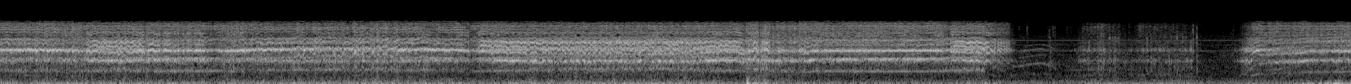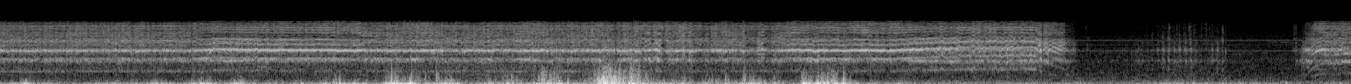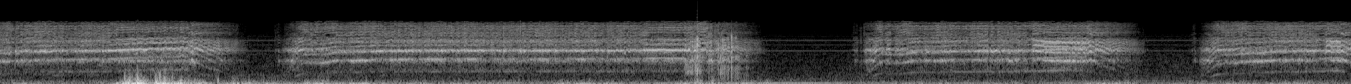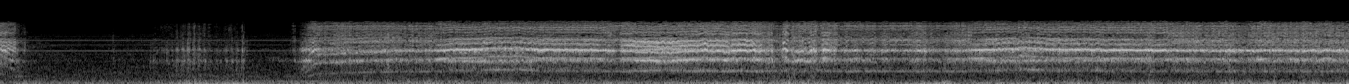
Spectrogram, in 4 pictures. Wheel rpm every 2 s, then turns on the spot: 160, 160, 160, 160, 150, 20, 100, 160, 160, 160, 160, 150, 20, 90, 90, 140, 160, 40, 140, 60, 40, 20, 150, 160, 160, 160, 160.
10-12 24-26 40-42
